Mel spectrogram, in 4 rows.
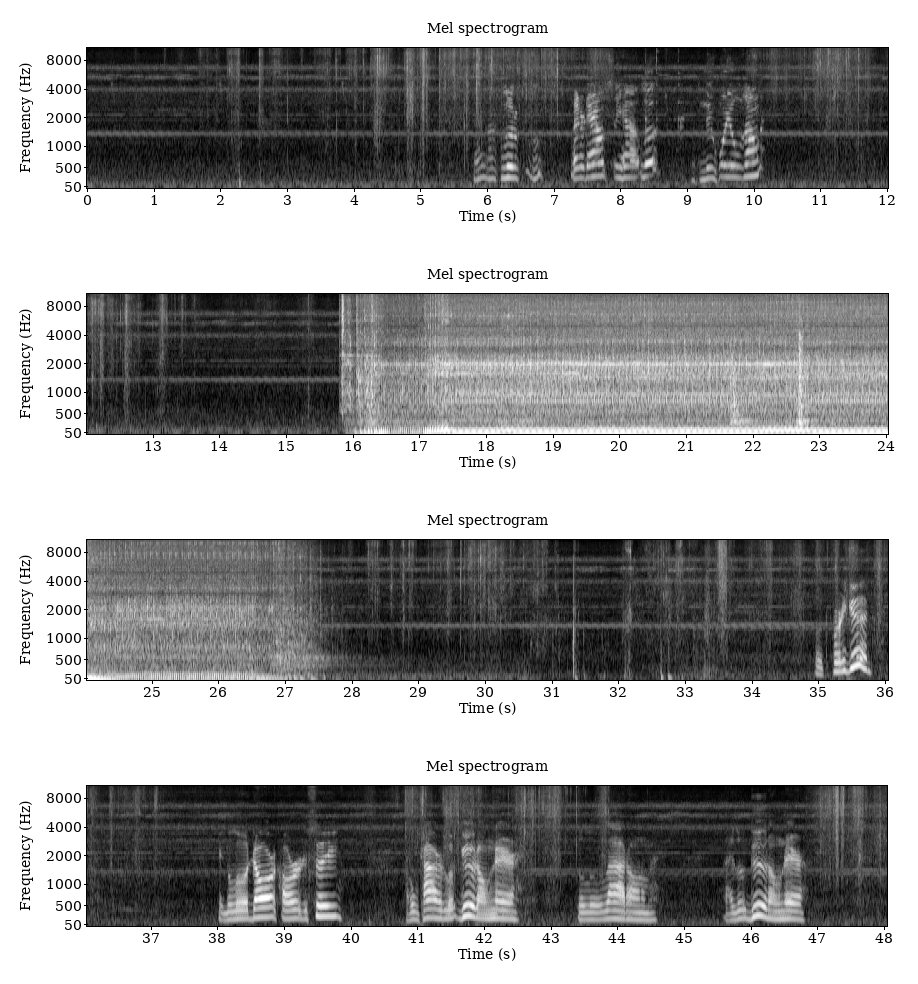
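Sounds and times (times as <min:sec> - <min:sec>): tractor diesel engine running: 0:15.8 - 0:31.0, 0:40.8 - 0:44.1.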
